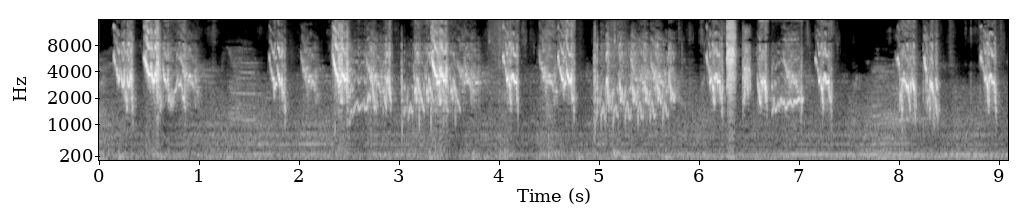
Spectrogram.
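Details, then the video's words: Budgerigar contact calling, a rapid stream of high, scratchy chirps and squeaks in clustered bursts, almost continuous chatter with short gaps. "Voz decomunicación.de loro australiano /sonido de llamada de periquito / se sentirá feliz"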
